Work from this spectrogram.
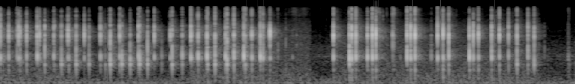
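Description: Long nails tap quickly on a soft plastic lotion tube, striking both its body and its flat white cap end. About forty short, bright, clicky taps come in rapid runs with a brief pause near the middle, and each tap stops dead with no ring.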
